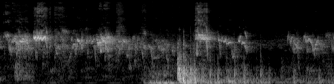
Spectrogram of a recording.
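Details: Parrot chicks give a run of buzzy, raspy chirps, joined partway by a low rustling or handling sound, then more scratchy notes.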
